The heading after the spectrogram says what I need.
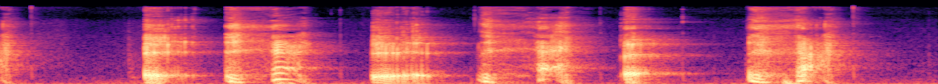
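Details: Six loud, throaty burps in quick succession with short silences between; repeated belching.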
